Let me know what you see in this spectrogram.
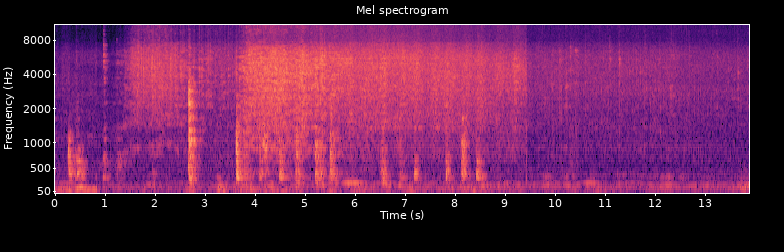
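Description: Beef tripe and tomatoes dry-frying in a non-stick pan: a couple of sharp knocks as the metal lid is handled, then loud sizzling with a wooden spatula stirring and knocking against the pan. The sizzling drops away sharply about two-thirds of the way in, leaving only a faint low simmer.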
